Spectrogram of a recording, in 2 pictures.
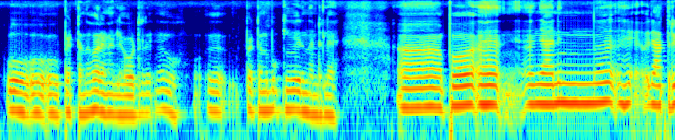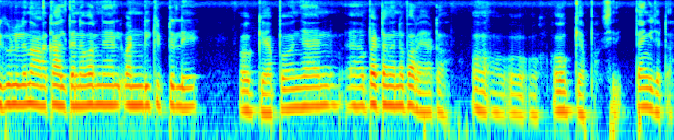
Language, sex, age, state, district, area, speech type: Malayalam, male, 18-30, Kerala, Thrissur, urban, spontaneous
